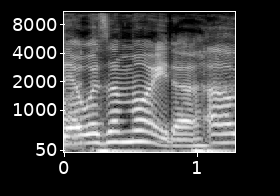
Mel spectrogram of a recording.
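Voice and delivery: put-on slow, old-time New York gangster; mobster murderer voice. Explaining her accent to the co-host, slow mobster voice. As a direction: play a hammed-up forties mobster. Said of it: "my mobster murderer voice".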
